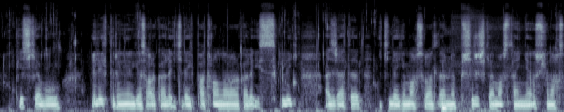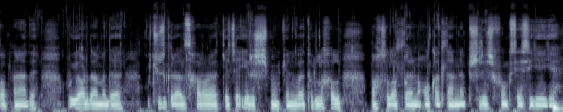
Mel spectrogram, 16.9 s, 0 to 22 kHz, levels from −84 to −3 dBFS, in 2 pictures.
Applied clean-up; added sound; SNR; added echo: none; Chewing, mastication; 12 dB; none.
